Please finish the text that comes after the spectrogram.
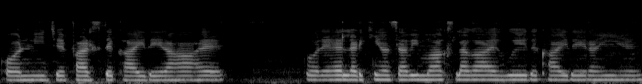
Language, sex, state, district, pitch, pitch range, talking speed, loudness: Hindi, female, Maharashtra, Pune, 210 Hz, 200-215 Hz, 170 wpm, -31 LUFS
